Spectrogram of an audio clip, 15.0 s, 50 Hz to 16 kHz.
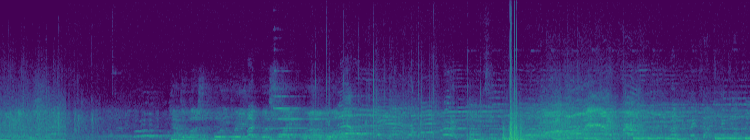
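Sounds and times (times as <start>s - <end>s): crowd shouting: 6.8s - 13.7s
background music: 9.1s - 15.0s
sharp impact: 10.0s - 11.1s.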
